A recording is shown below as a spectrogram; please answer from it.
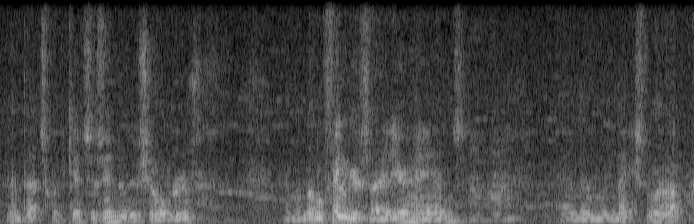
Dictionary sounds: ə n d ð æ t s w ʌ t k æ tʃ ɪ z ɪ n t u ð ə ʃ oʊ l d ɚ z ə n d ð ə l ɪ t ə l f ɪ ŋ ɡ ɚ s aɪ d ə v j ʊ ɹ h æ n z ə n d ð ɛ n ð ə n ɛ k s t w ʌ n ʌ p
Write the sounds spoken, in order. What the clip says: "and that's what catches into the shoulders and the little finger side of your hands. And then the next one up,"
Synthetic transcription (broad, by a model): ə n ð æ t s w ʌ t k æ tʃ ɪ s ɪ n t u ð ə ʃ oʊ l d ɚ z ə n ð ə l ɪ t l f ɪ ŋ ɡ ɚ s aɪ d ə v j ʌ ɹ h æ n z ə n ð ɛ n ð ə n ɛ k s t w ʌ n ʌ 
